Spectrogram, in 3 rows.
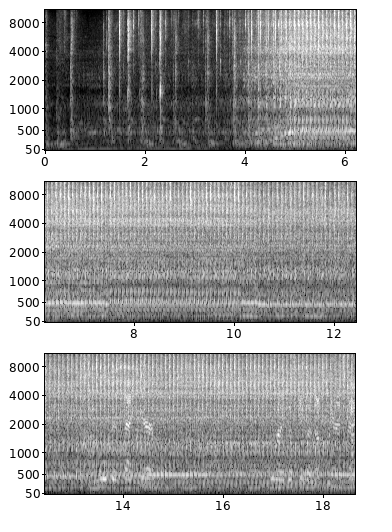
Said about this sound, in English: this is the Ricoma MT1501 embroidery machine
